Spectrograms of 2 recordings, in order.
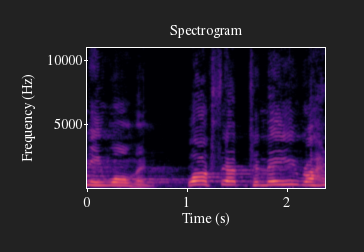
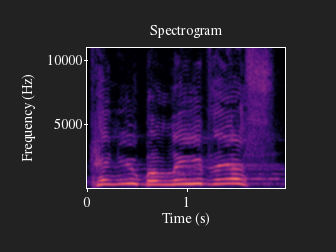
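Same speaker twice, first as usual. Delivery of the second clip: amazed; 8 semitones higher, 5 dB louder, slower than usual. Retold or imitated. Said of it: "I looked at Cindy and I said".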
